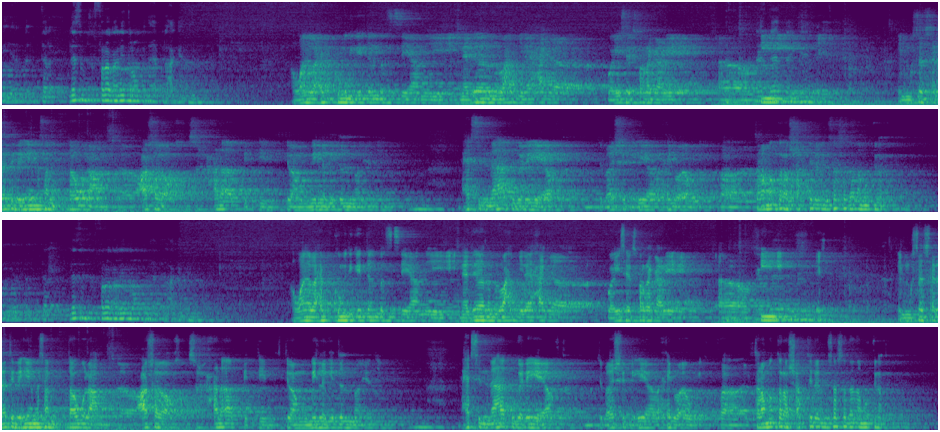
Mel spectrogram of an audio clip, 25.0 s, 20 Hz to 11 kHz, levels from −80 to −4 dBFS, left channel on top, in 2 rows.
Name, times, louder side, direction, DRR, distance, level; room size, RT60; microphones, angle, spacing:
voice 1, 0.0-2.6 9.6-10.9 17.9-18.2, left 1 dB, 75° left, 1 dB, 1.6 m, -33 dB
sound 1, 2.3-14.9, equal, 10° right, 2.9 m, -45 dB
voice 2, 3.9-9.2 9.6-10.4 11.9-15.6 15.9-17.6 18.2-19.9 20.2-21.8 22.1-24.3, right 2 dB, 55° right, 4 dB, 1.0 m, -27 dB
24.0 x 14.0 x 3.2 m, 2.9 s
head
